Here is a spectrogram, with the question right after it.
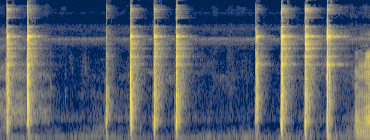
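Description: Sharp glassy clicks as a flint knapping tool chips a red glass arrowhead, close and isolated, arriving in small clusters of two to four with brief silences between.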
